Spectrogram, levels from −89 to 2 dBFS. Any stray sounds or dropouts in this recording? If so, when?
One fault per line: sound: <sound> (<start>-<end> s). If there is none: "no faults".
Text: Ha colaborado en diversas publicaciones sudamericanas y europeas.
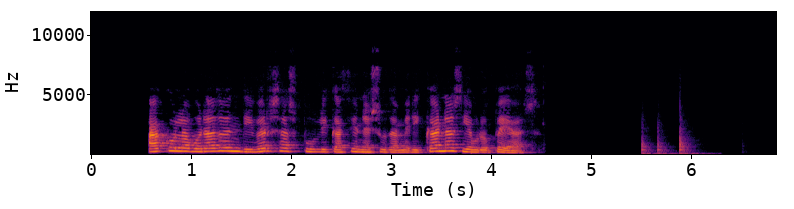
sound: thud (5.5-6.3 s)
